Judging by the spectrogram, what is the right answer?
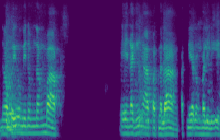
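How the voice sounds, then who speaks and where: Monotone, flat intonation runs through this man's speech. He keeps to a moderate pace at a fairly high pitch. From Philippines, Quezon province. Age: 60s. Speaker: customer. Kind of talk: testimony.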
